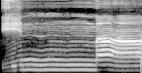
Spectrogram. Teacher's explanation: الف سے پہلے نون کے اوپر زبر ہے تو اس کو 1 الف کے برابر کھینچ کے پڑھیں گے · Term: الف مد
